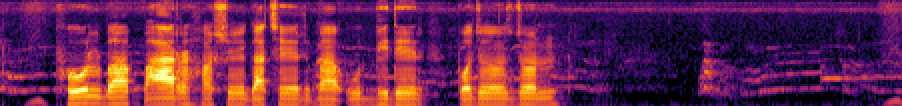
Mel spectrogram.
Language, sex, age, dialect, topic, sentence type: Bengali, male, <18, Rajbangshi, agriculture, statement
